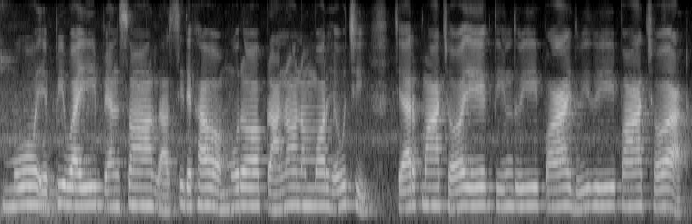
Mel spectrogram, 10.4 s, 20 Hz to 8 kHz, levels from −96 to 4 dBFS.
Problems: background sounds at intervals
